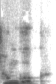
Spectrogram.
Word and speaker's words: Jungkook: Because I always say cook, and I know it's not the right pronunciation. Jungkook. I think it's Jungkook.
